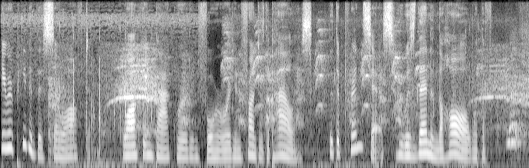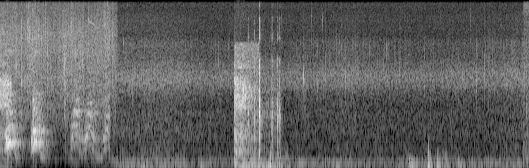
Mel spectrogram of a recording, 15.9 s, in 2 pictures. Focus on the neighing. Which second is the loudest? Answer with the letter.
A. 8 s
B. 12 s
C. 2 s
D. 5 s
C.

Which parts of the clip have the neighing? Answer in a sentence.
You can hear the neighing from 0.7 to 2.5 s, from 6.1 to 8.1 s and from 11.4 to 12.2 s.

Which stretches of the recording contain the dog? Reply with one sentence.
The dog can be heard from 2.5 to 9.6 s.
